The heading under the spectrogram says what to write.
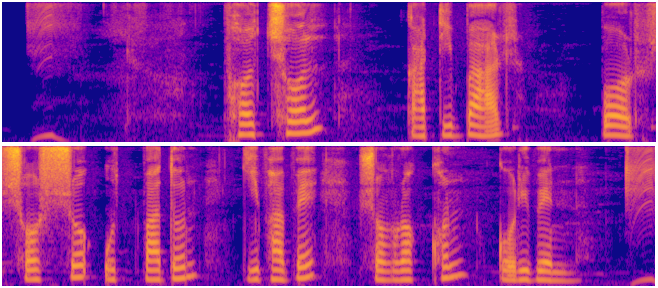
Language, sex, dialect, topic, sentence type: Bengali, female, Rajbangshi, agriculture, statement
